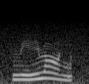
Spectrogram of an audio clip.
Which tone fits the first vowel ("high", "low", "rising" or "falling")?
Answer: rising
